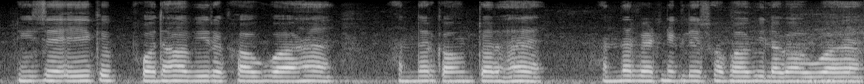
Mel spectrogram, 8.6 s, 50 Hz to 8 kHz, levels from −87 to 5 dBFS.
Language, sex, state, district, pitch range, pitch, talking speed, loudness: Hindi, male, Bihar, Sitamarhi, 160-170 Hz, 165 Hz, 130 wpm, -15 LUFS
